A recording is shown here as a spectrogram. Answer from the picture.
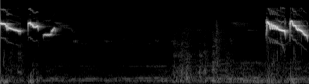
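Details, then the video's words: Kept white-eye song used to stimulate other caged white-eyes to open their beaks and sing: two short bursts of high, thin descending chirps, three notes near the start and two after a pause of two seconds, with faint low rustling between. "suara pleci gacor pendongkrak mampu membuat pleci buka paruh"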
